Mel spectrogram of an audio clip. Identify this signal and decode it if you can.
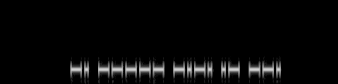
Morse code, heard as a keyed tone, about 36 wpm, 700 Hz. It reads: N0CAG
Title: USA Call Signs - 5 Characters - 35wpm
